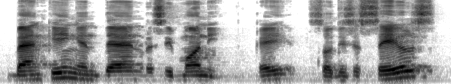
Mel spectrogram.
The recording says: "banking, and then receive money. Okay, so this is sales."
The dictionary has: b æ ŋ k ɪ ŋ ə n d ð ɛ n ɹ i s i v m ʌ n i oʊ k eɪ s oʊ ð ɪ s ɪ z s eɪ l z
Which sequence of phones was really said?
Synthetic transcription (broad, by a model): b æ ŋ k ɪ ŋ ə n d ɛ n ɹ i s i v m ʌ n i oʊ k eɪ s oʊ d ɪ s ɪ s eɪ l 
